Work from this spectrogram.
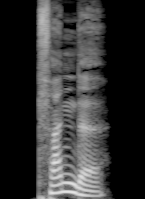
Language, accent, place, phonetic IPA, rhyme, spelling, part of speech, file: German, Germany, Berlin, [ˈp͡fandə], -andə, Pfande, noun, De-Pfande.ogg
- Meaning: dative of Pfand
